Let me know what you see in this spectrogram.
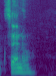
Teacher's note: that is going to come out with, I believe, a high then a low.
